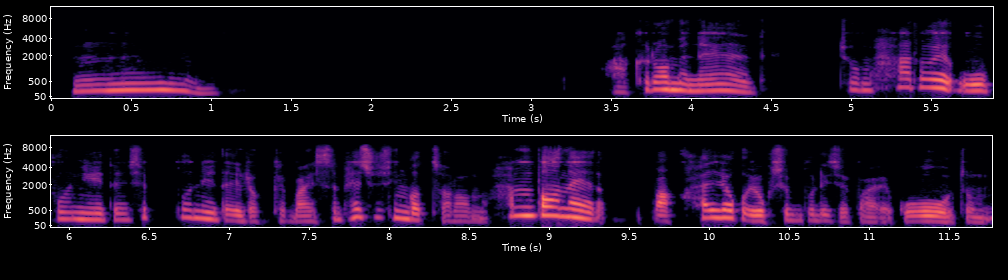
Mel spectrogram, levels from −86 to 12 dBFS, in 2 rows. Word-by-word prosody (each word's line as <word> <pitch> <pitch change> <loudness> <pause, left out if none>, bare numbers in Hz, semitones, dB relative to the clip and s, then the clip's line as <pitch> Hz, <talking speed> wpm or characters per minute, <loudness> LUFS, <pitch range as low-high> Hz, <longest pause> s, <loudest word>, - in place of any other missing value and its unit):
음. 200 - -2 2.4
아 - - -16
그러면은 200 -6 0 0.5
좀 220 -2 -10
하루에 295 -3 +2
5 195 0 +2
분이든 195 -1 -5
10 270 +7 -13
분이든 225 -9 -3
이렇게 150 +1 -8
말씀해 200 +12 -6
주신 260 -3 -4
것처럼 160 -5 -5
1 320 0 +3
번에 290 -9 +7 0.4
막 165 -1 +2 0.2
하려고 250 -4 +3
욕심부리지 170 -2 -4
말고 150 +2 -1
좀 135 -2 -12
200 Hz, 210 characters per minute, -25 LUFS, 165-235 Hz, 2.4 s, 번에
